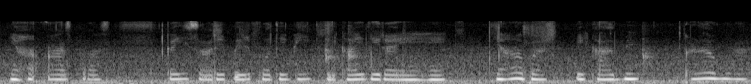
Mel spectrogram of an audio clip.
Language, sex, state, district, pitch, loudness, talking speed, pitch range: Hindi, female, Bihar, Purnia, 230 Hz, -14 LUFS, 135 wpm, 225-245 Hz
